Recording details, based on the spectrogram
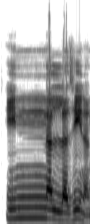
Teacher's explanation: ان الذين، نون مشدد پر غنہ ہوگا، ذی یا مدہ ہے، ایک الف کی مقدار کے برابر کھینچ کر پڑھیں گے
